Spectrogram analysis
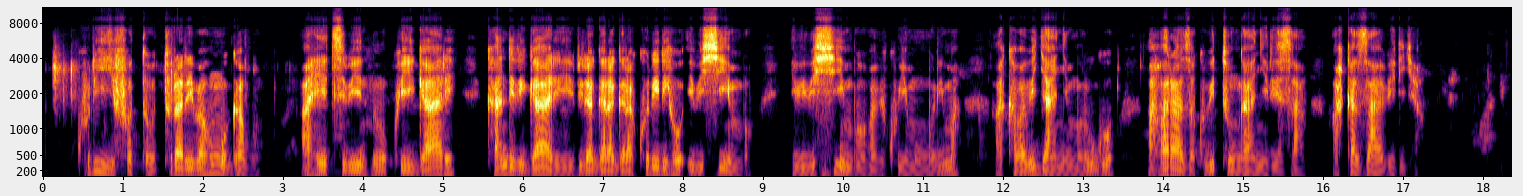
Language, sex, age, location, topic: Kinyarwanda, male, 25-35, Musanze, agriculture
